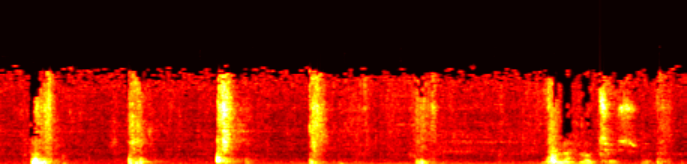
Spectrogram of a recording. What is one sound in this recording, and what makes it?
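Footsteps knock on a wooden stage floor.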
